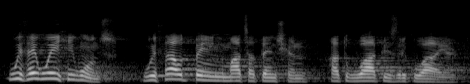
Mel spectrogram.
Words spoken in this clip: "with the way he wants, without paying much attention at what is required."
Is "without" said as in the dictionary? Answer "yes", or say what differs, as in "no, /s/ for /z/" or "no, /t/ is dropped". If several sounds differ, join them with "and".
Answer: yes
